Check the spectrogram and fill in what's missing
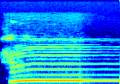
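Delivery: long steady hum, held high and loud; a demo hum, held and ringing; sustained hum. Shown as a demonstration. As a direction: hum one long note. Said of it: "We're just gonna hum".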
